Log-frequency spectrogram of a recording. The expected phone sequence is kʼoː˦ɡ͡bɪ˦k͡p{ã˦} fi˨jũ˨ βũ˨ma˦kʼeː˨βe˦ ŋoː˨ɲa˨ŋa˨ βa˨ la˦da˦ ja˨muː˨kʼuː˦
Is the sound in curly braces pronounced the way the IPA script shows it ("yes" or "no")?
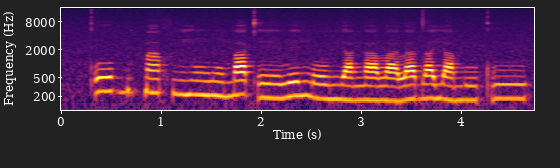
yes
